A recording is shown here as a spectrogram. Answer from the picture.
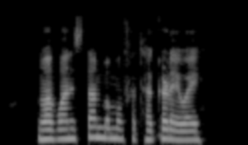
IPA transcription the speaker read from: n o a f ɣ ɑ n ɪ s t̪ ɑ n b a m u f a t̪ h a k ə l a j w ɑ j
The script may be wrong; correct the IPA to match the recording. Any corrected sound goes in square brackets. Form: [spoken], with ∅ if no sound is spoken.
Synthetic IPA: n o a f ɣ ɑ n ɪ s t̪ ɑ n b a m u f a t̪ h a k ə [ɽ] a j w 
